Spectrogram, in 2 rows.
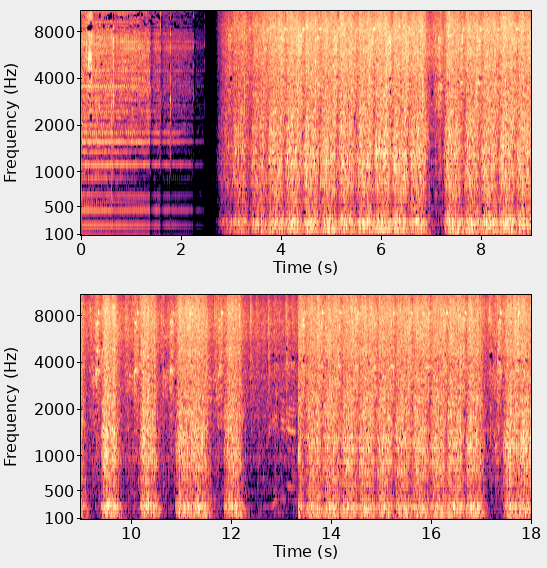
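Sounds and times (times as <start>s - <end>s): machine mechanical clatter: 2.7s - 18.0s.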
